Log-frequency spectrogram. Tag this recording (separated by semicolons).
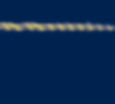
bird; birds; birdsong; field-recording; forest; nature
